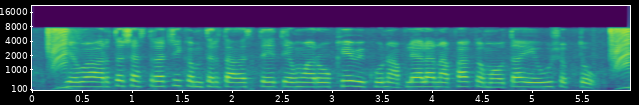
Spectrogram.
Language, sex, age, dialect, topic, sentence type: Marathi, female, 31-35, Standard Marathi, banking, statement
